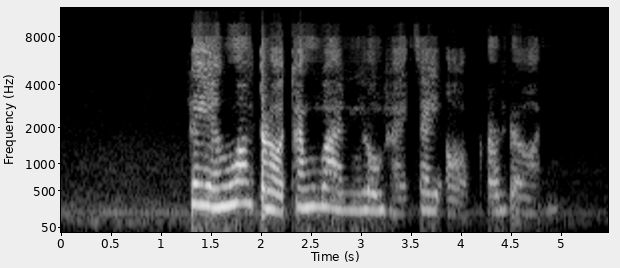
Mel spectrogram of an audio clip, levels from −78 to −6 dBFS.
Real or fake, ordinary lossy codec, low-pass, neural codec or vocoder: fake; Opus, 16 kbps; 10.8 kHz; codec, 44.1 kHz, 2.6 kbps, DAC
